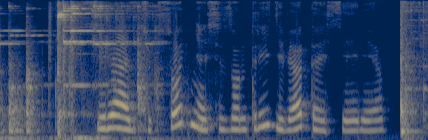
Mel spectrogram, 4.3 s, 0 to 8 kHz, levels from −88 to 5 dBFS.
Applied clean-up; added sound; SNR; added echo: none; Shatter; 1 dB; none.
